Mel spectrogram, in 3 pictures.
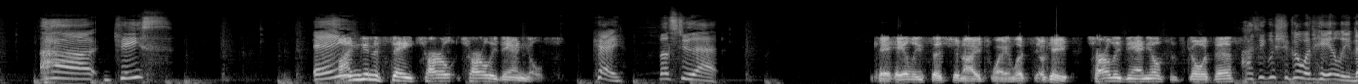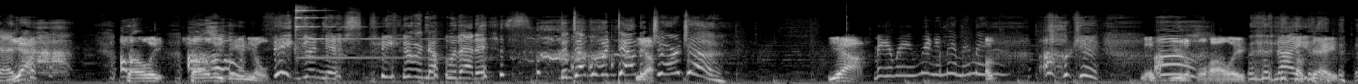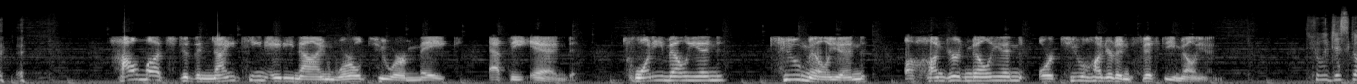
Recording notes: on the phone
